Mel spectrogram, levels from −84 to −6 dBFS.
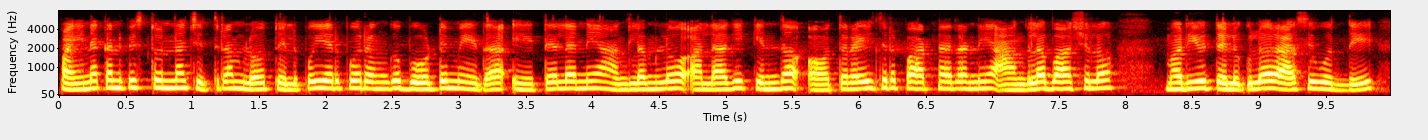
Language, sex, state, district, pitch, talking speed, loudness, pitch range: Telugu, female, Telangana, Hyderabad, 240 Hz, 150 wpm, -14 LUFS, 220-255 Hz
